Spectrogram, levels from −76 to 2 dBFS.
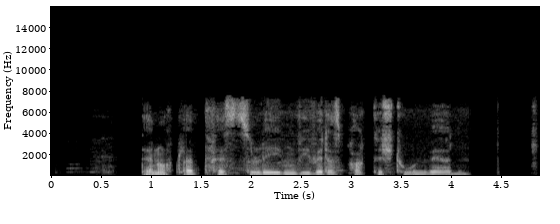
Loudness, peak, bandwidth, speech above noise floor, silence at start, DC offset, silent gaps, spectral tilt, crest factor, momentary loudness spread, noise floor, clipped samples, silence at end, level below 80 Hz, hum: -26 LUFS; -8 dBFS; 8 kHz; 33 dB; 0.9 s; under 0.1%; 4.25-4.42 s, 4.51-4.79 s; -4 dB/octave; 20 dB; 8 LU; -58 dBFS; under 0.1%; 0 s; -60 dBFS; none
